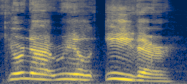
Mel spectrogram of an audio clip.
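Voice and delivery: put-on high, small defiant child voice; brave child. A narrator's reading. Brandon defies the devil, high. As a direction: muster courage. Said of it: "as strongly as he could".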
